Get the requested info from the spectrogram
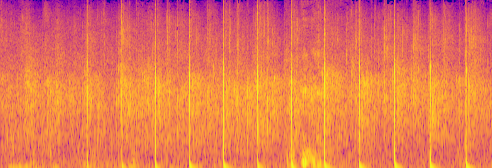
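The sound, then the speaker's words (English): A church audience claps for Jesus after a sermon, clapping its hands together in a steady, fairly quick rhythm, with sharp, loud claps standing out over a softer wash of scattered clapping throughout. “Let's give Jesus a hand clap, shall we?”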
